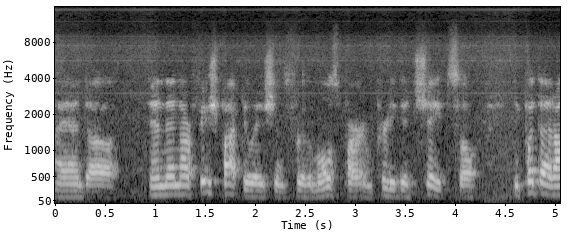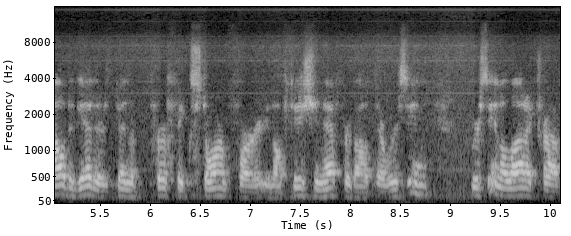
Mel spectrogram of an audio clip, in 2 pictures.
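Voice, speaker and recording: The speaker talks at a fairly quick pace in an Upper Midwest accent. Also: man. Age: 60s. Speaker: fisheries official. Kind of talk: radio interview.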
